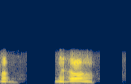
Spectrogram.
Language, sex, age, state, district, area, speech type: Maithili, female, 45-60, Bihar, Darbhanga, rural, conversation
